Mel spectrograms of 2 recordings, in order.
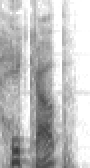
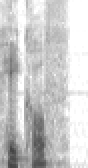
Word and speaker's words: hiccup: A hiccup. Fíjate cómo se pronuncia. Hiccup y no hiccough. Hiccup.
